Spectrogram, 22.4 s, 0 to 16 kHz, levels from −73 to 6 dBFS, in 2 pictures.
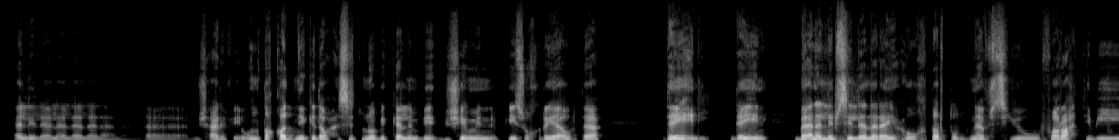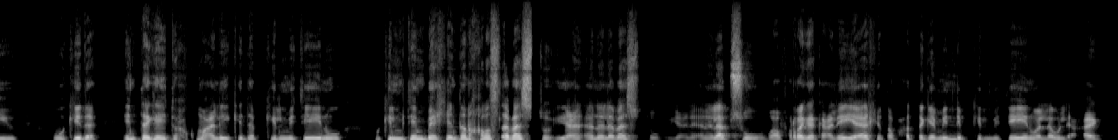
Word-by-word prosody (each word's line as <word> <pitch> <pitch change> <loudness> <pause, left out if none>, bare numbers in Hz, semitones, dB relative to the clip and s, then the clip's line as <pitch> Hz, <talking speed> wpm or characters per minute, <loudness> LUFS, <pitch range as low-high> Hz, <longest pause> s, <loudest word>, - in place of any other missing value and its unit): قال 165 0 -3
لي 140 -3 -6
لا 120 -2 -10
لا 105 -1 -10
لا 100 0 -11
لا 100 0 -13
لا 100 +1 -21
لا 95 -1 -34
ده 105 0 -20
مش 110 -2 -13
عارف 125 -3 -4
إيه، - - -9
وانتقدني 140 +3 +2
كده 145 +2 +2
وحسيت 165 - -1
إنه 150 - 0
هو - - +5
بيتكلم 140 -1 0
ب 125 - -19 0.2
بشيء 130 +5 0
من 130 -4 -2
في 155 - -2
سخرية 140 -1 0
أو 120 - 0
بتاع، 135 +3 +1 0.7
ضايقني، 165 - +5 0.2
ضايقني 150 0 +3 0.2
بقي 180 +8 +6
أنا 230 - +8
اللبس 205 -1 +4
اللي 175 0 +5
أنا 180 -2 +5
رايحه 160 -2 +3
واخترته 160 +3 -2
بنفسي 140 0 -3
وفَرَحت 140 +5 0
بيه 140 -1 -6 0.4
وكده، 145 +3 +1 0.3
أنت 200 0 +1
جاي 200 +1 +5
تحكُم 160 -4 -8
عليه 155 +6 -1
كده 165 -1 -6
بكلمتين، 160 +1 -2
و 135 -2 -4 0.3
وكلمتين 170 +8 0
بايخين، 175 +3 +1
ده 195 - +3
أنا 180 - 0
خلاص 225 +5 0
لبستُه، 215 - +4
يعني 150 +2 -4
أنا 175 - -3
لبستُه، 195 - -4
يعني 115 +3 -20
أنا 150 - -13
لابسُه 190 -1 +1
وبافرجك 130 +7 -2
عليه، 150 +7 0
يا 145 - +4
أخي 175 - -3
طب - - -11
حتى 155 - -6
جاملني 165 +4 -3
بكلمتين 140 +3 -3
والّا 125 -3 -5
قولي 140 +2 -9
حاجه، - - -3
145 Hz, 180 wpm, -21 LUFS, 130-170 Hz, 0.7 s, أنا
